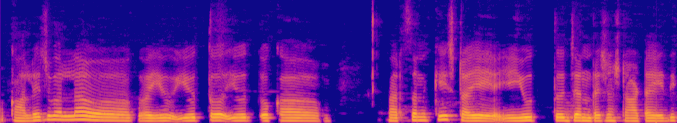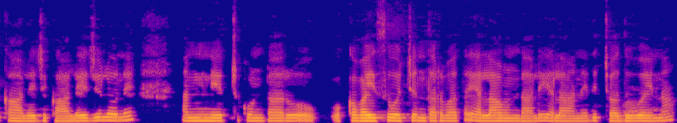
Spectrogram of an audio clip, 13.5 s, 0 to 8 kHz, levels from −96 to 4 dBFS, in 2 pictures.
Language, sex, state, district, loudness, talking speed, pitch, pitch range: Telugu, female, Andhra Pradesh, Guntur, -20 LUFS, 130 wpm, 185 Hz, 175-195 Hz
